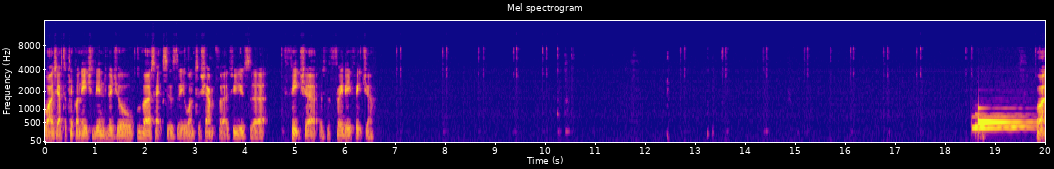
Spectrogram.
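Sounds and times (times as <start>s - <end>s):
computer mouse clicks: 7.0s - 7.2s, 7.9s - 10.7s, 12.4s - 17.6s.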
